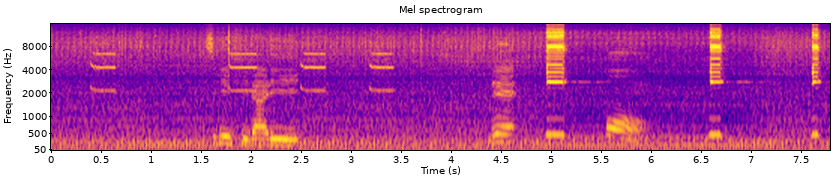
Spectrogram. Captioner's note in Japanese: クラクション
